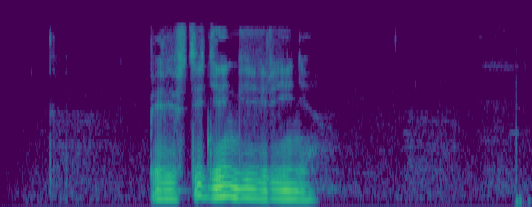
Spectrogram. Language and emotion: Russian, neutral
